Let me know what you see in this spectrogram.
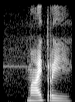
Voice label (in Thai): "maitree", Thai; วรรณยุกต์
